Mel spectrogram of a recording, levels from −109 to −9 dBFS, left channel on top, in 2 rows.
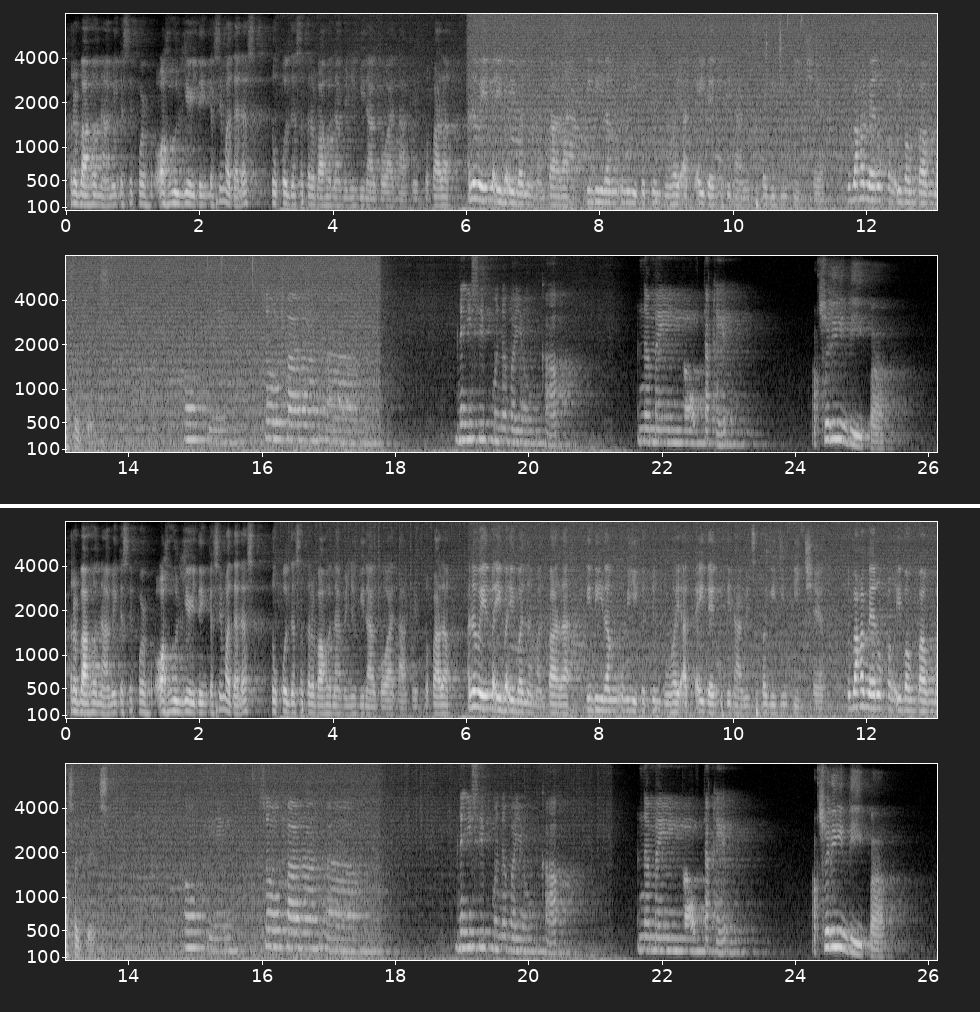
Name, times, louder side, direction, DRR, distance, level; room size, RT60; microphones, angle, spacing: voice 1, 0.1-2.8 3.1-5.8 6.0-7.6 7.8-11.4 11.7-13.7 22.3-22.5 24.3-25.4, right 3 dB, 45° right, 6 dB, 1.0 m, -33 dB
sound 1, 3.1-21.3, equal, 60° right, 3.1 m, -50 dB
sound 2, 6.0-17.8, left 3 dB, 55° left, 2.0 m, -44 dB
voice 2, 14.8-15.6 16.0-17.7 18.9-20.5 21.6-23.0, equal, 5° right, -1 dB, 4.1 m, -39 dB
23.5 x 20.5 x 8.8 m, 1.3 s
head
